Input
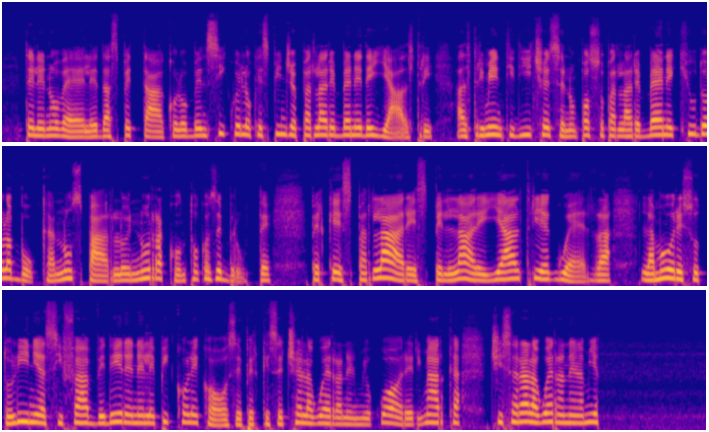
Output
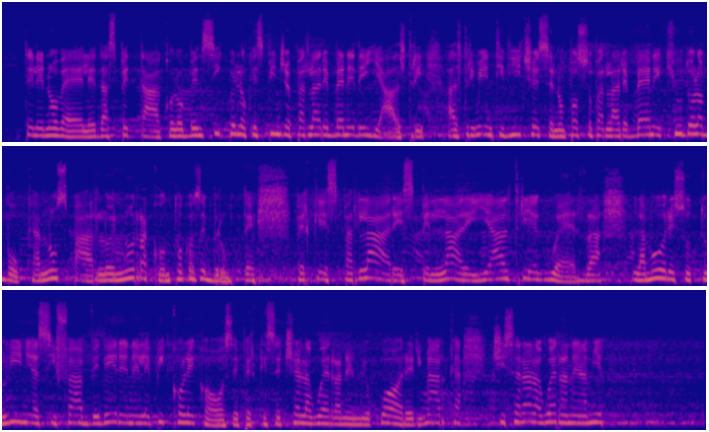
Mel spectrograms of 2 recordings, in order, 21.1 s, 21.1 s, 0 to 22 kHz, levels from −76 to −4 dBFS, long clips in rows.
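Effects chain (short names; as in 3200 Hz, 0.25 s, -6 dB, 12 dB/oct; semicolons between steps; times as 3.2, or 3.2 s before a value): Doppler pass-by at 8.84, 7 m/s, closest 9.6 m; bell 550 Hz -13.5 dB 2.5 oct; reverse; compressor 6:1, threshold -43 dBFS, peak gain reduction 19.5 dB; reverse; HPF 130 Hz 12 dB/oct; high shelf 4700 Hz +11 dB; speakerphone echo 0.35 s, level -19 dB; limiter -39.5 dBFS, peak gain reduction 14 dB; on a send: diffused feedback echo 0.569 s, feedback 76%, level -15 dB; on the sum: gain +9.5 dB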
